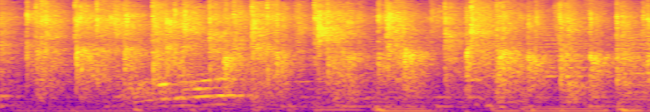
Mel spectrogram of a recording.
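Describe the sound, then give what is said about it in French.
A short burst of applause for a colleague at the end of their chronicle segment, dense and steady throughout, with people's voices and some laughter audible underneath. “Bah on peut l'applaudir quand même, le salut, bravo”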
